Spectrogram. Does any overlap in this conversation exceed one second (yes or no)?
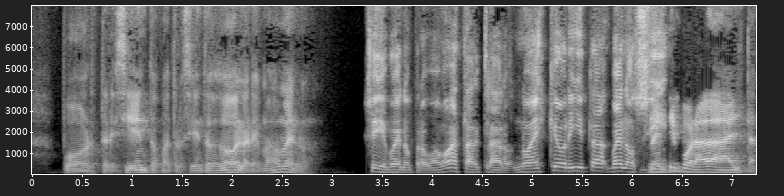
no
